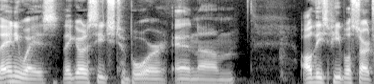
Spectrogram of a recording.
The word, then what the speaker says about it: Tabr: they go straight to I always read it as Siege Tabor, but in the movie they're saying Tabra because it's spelled Tabr. Okay. I'm just gonna say Siege Tabor because that's how I always said it, and that's how the audiobook says it. And Tabra sounds weird.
